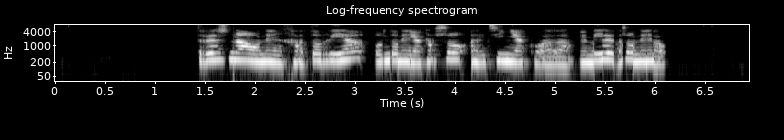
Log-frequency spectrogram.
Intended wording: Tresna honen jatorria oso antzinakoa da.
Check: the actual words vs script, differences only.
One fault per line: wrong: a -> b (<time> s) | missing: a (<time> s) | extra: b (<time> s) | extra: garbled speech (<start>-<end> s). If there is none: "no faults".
extra: garbled speech (3.3-3.8 s)
extra: garbled speech (5.2-6.1 s)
